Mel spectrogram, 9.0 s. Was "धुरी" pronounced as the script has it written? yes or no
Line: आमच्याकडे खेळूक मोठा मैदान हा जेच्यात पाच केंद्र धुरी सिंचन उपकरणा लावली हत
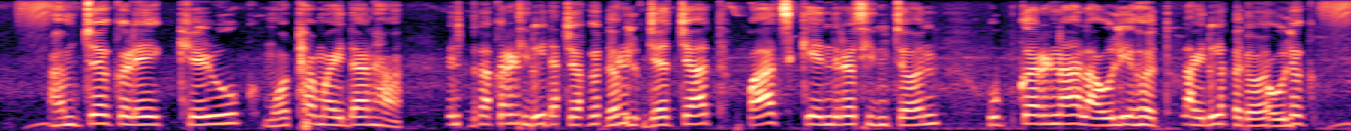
no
